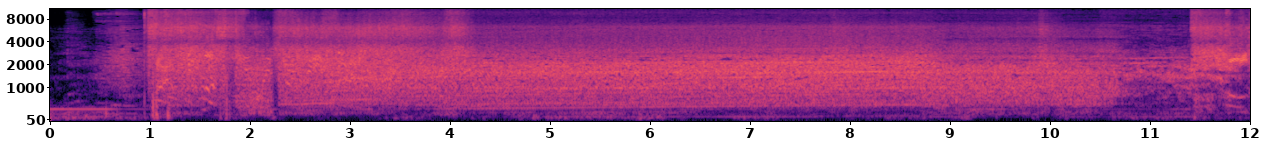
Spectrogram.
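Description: A vehicle engine roars with a steady rushing hiss.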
